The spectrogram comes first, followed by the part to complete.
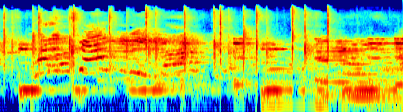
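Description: Recorded pop or rock song with vocals played over a club sound system, with sharp percussive clicks; a bass line comes in about two and a half seconds in.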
